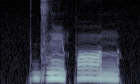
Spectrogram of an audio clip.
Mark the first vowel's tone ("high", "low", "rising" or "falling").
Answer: falling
